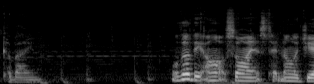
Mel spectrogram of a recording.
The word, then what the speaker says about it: Cobain: including Gary's birth surname spelled c k b a i n although still pronounced cabain although the art science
